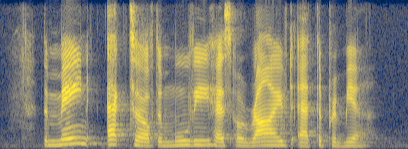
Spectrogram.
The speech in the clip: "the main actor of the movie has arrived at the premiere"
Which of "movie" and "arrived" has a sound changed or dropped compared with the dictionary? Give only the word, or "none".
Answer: none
